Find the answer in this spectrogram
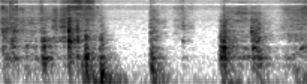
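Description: A boxed tarot deck being handled on a cloth-covered table: a few soft knocks and rustles of the cardboard box and cards.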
